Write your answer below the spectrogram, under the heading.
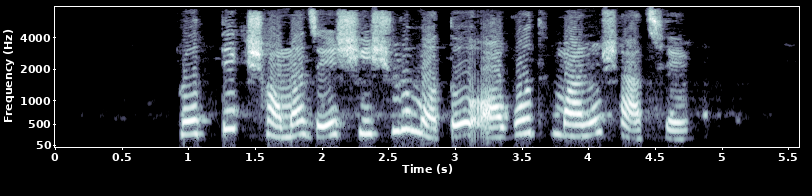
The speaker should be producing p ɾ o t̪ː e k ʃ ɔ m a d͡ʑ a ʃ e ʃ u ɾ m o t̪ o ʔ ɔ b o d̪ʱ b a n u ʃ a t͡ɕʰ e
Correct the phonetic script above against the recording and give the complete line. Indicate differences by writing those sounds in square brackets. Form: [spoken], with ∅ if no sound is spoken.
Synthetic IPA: p ɾ o t̪ː e k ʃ ɔ m a d͡ʑ [e] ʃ [i] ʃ u ɾ m [ɔ] t̪ o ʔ ɔ b o d̪ʱ [m] a n u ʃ a t͡ɕʰ e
